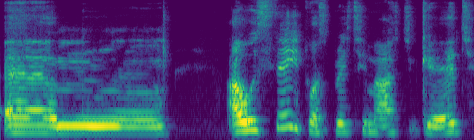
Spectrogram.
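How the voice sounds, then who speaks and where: Woman, 20s, from Ghana; lowish voice, relaxed, hesitant interview guest on a video call. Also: takes it slowly, clear, resonant tone. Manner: relaxed, hesitant, with many fillers and restarts. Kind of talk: casual interview chat.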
